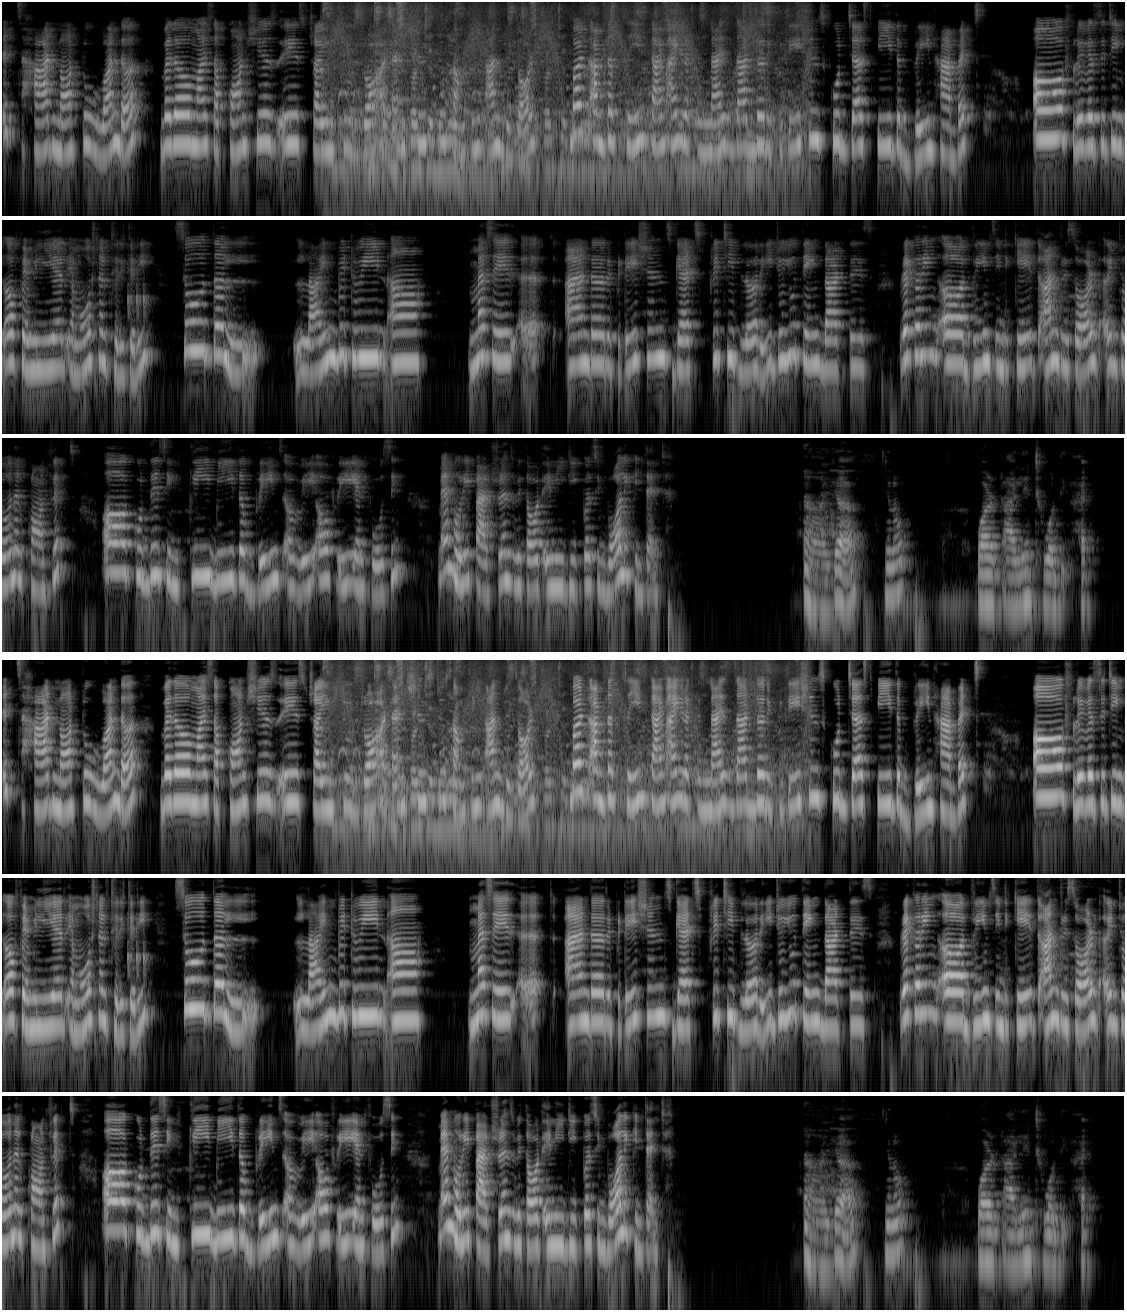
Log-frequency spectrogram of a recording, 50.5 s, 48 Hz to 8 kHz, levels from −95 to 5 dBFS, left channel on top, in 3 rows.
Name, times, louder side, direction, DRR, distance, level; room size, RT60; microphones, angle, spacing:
voice 1, 0.0-2.1 2.4-8.0 8.5-14.6 15.5-19.0 19.5-20.7 21.2-23.2 23.8-24.9 25.3-29.8 30.3-34.6 35.2-39.7 40.2-43.7, right 5 dB, 80° right, 0.6 m, -33 dB
Conversation, 4.8-12.2, right 2 dB, 10° right, 0.9 m, -45 dB
voice 2, 45.7-46.5 46.9-47.2 48.3-49.9, equal, 20° left, 1.8 m, -41 dB
21.5 x 8.3 x 3.1 m
head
